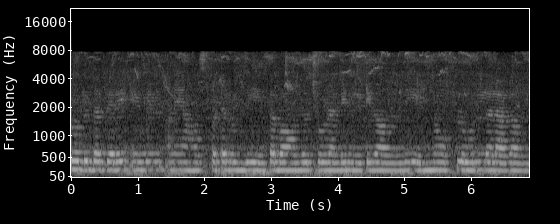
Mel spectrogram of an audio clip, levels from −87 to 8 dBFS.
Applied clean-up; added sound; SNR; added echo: none; Chirp, tweet; 16 dB; reverberation time 0.3 s.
